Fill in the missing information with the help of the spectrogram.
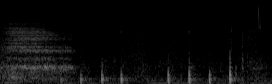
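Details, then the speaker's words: A series of hollow, drum-like finger-percussion taps over the abdomen of an adult woman at a real-person head-to-toe exam; tympanic throughout, a little dull over the descending colon, which is attributed to no bowel movement today. "Okay. But otherwise, it sounds tympanic throughout."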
